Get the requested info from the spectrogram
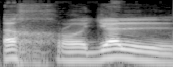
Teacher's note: Kha-nya tetap sama, kha yang tenggorokan bagian atas. Akhrajal, lam sukunnya jangan cepat-cepat pindah.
